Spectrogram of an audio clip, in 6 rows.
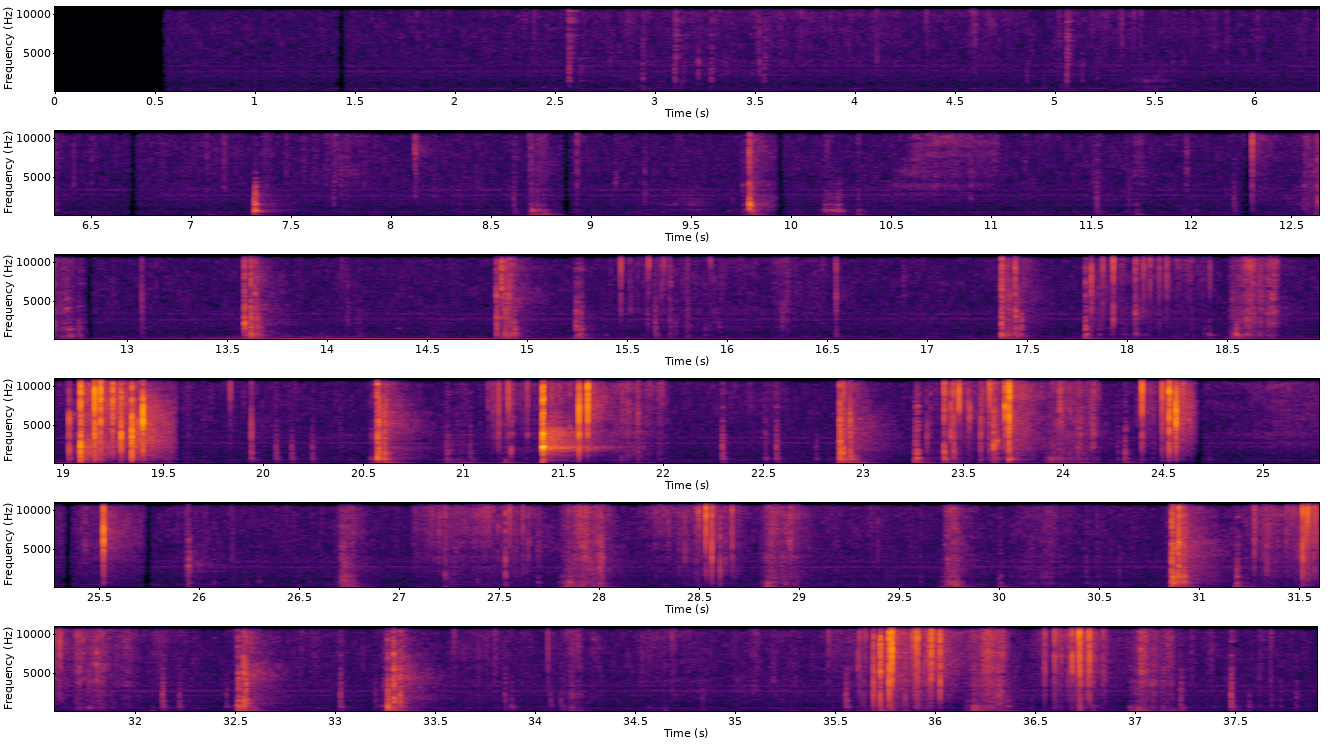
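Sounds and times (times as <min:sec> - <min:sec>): low hum: 0:12.6 - 0:19.6
slime crackling and popping: 0:14.8 - 0:16.7, 0:17.3 - 0:19.9, 0:20.6 - 0:22.0, 0:22.9 - 0:24.7, 0:27.4 - 0:28.8, 0:30.9 - 0:32.0, 0:35.5 - 0:37.2.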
